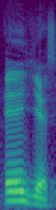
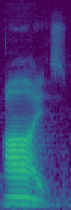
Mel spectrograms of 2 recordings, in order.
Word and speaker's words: eyes: ah significa ojos y no se pronuncia elles se dice eyes What col are your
